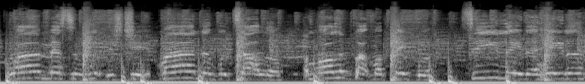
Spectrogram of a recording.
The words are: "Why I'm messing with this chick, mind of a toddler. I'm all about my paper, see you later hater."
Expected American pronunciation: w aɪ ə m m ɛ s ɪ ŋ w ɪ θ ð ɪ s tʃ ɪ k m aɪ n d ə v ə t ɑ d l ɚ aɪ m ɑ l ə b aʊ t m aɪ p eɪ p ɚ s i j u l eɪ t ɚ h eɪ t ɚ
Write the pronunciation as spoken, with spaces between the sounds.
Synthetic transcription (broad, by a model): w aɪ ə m m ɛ s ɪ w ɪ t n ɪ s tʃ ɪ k m aɪ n ə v ə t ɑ l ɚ aɪ m ɑ l ə b aʊ t m aɪ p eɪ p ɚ s i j l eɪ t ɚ h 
